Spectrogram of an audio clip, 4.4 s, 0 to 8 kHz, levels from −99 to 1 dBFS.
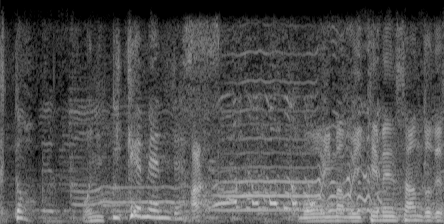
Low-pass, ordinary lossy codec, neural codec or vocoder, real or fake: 7.2 kHz; Opus, 32 kbps; none; real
